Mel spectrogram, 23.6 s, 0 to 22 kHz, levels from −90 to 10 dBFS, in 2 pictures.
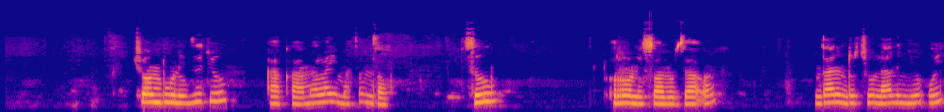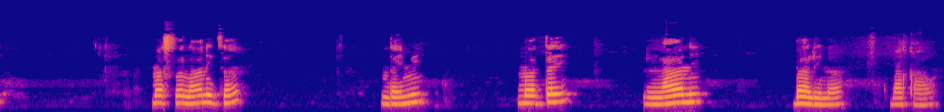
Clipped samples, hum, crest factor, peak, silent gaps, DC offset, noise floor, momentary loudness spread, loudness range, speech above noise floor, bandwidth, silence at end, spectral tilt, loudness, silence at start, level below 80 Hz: under 0.1%; none; 18 dB; 0 dBFS; none; under 0.1%; -79 dBFS; 15 LU; 5 LU; 63 dB; 7.8 kHz; 0.15 s; -4 dB/octave; -16 LUFS; 1.7 s; -70 dBFS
